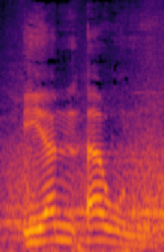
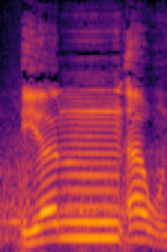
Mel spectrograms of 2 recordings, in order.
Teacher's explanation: والخطأ أن أقول ينأون، الإتيان بالغنة، هذا لحن، هذا خطأ، لأن الهمزة من حروف الإظهار وقعت بعد النون الساكنة من كلمة فوجب الإظهار فلا تغن · Shown in: first take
